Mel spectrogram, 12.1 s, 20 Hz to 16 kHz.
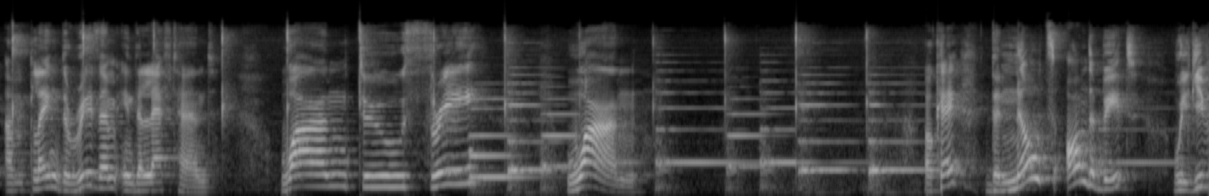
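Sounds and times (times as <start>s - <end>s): digital piano notes: 2.8s - 12.0s.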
